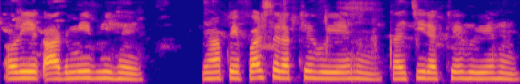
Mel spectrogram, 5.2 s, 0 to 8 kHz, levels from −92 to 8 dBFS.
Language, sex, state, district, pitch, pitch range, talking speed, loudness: Hindi, female, Bihar, Kishanganj, 220 Hz, 210-230 Hz, 175 wpm, -17 LUFS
